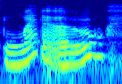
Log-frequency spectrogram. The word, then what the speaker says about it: Leto: You know, if depending on, and like, and then, you know, if some people pronounce the letter E as like an A sound, then it's Leto. So I'm like, also like Plato, so it's like, all right, just be tolerant of different pronunciations.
